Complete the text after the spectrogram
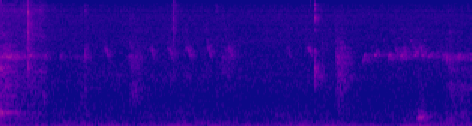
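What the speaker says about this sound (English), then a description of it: "you guys can hear all of the birds chirping" Faint bird chirps drift in from outdoors, short scattered calls over a low steady hum with no talking.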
